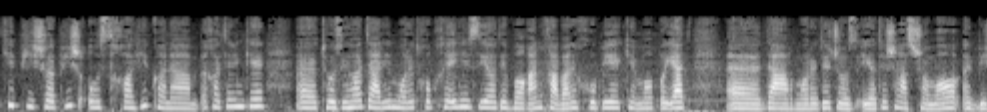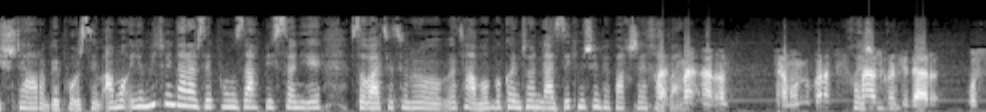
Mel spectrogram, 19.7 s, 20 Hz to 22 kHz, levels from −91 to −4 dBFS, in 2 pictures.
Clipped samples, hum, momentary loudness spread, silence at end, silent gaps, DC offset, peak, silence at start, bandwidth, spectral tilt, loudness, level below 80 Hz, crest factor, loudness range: under 0.1%; none; 9 LU; 0 s; none; under 0.1%; 0 dBFS; 0 s; 11.5 kHz; -4 dB/octave; -17 LUFS; -44 dBFS; 16 dB; 4 LU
